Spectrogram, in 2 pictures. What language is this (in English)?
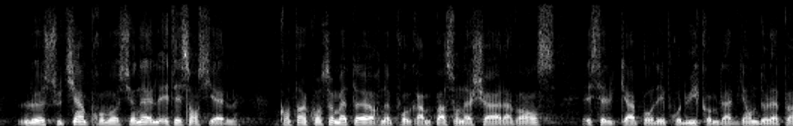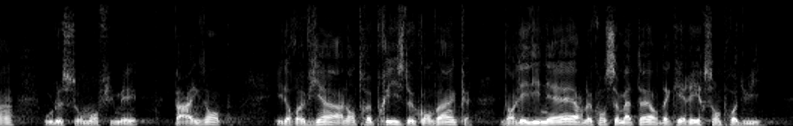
French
